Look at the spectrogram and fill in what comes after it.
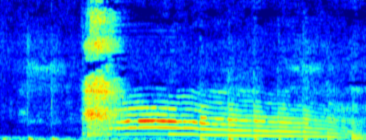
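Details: Cat caterwaul: one long, strained, harmonic yowl that holds steady and then slowly falls in pitch over about two seconds, with faint tapping or clicks beneath.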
